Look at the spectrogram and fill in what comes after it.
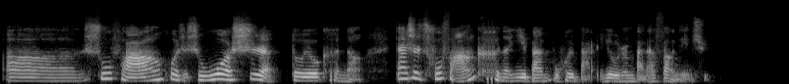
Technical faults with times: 0.00-7.89 Opus voice compression
3.32-3.36 repeated buffer
4.88-4.96 repeated buffer

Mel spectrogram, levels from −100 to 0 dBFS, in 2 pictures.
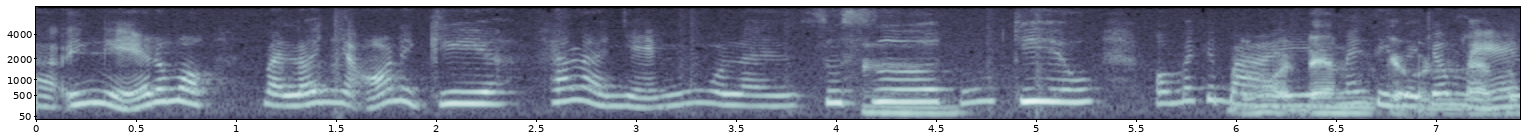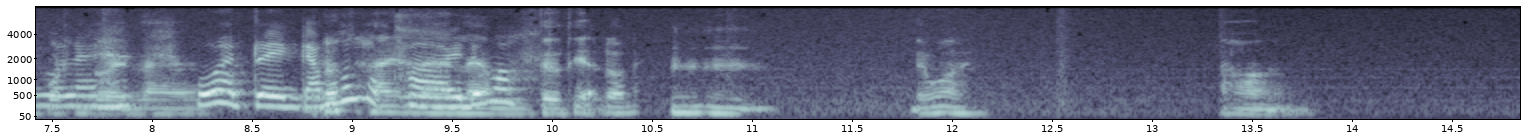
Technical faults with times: none

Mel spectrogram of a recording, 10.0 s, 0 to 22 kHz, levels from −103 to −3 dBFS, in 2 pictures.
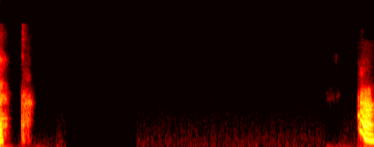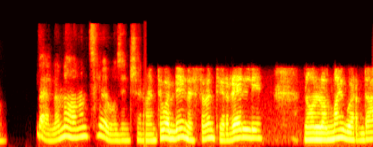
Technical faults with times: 0.87-1.82 rebuffering stall
6.91-9.97 input switched to a poorer device

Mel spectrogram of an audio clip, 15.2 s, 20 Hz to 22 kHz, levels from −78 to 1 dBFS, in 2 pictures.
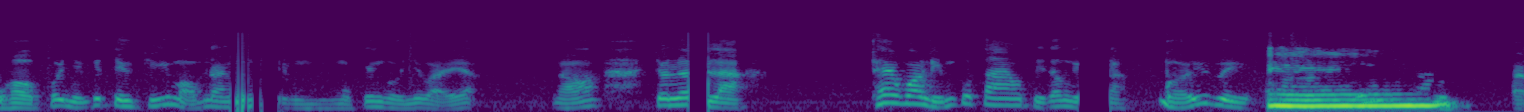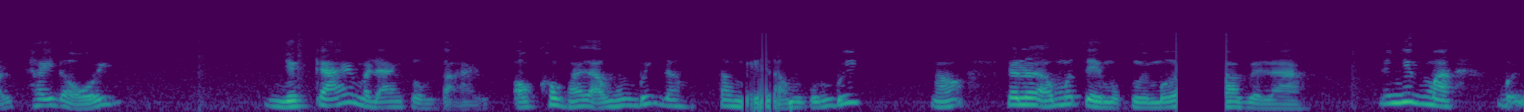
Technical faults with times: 1.15-1.48 packet loss on an ADPCM call
3.44-3.56 packet loss on an ADPCM call
5.39-5.59 packet loss on an ADPCM call
6.73-7.35 speech suppressed in double talk
11.33-11.58 packet loss on an ADPCM call
13.50-13.83 packet loss on an ADPCM call

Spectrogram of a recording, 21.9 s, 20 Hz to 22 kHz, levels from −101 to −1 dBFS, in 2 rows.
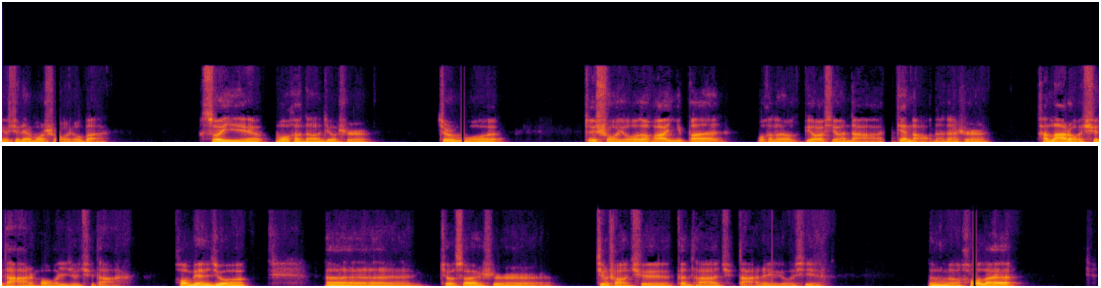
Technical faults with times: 0.53-0.58 gap between stream segments
4.59-4.62 gap between stream segments
12.62-12.67 gap between stream segments
18.66 gap between stream segments
20.67-20.71 gap between stream segments

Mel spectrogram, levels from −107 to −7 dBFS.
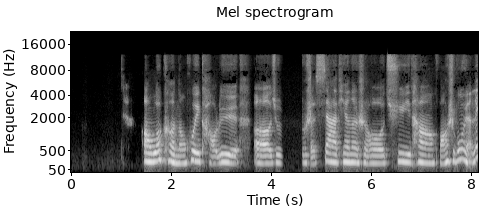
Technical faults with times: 4.15-4.63 call audio freeze
4.77-4.80 skip ahead
5.17-8.10 jitter buffer slow-down

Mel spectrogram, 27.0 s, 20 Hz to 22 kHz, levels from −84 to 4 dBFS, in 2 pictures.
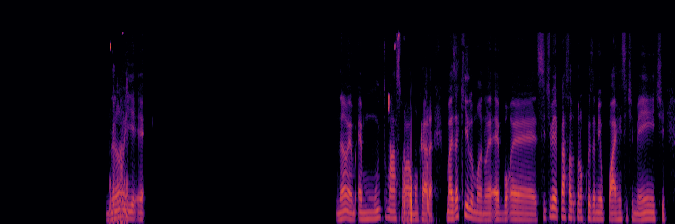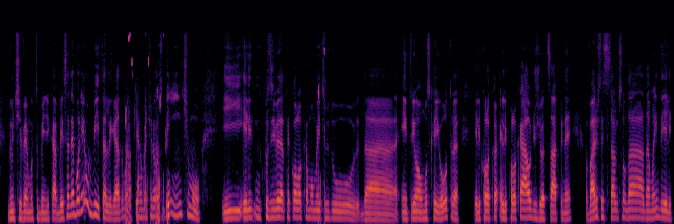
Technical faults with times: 2.19-2.58 DAB burbling
7.77-8.58 DAB burbling
15.91-16.90 DAB burbling
19.86-20.00 DAB burbling

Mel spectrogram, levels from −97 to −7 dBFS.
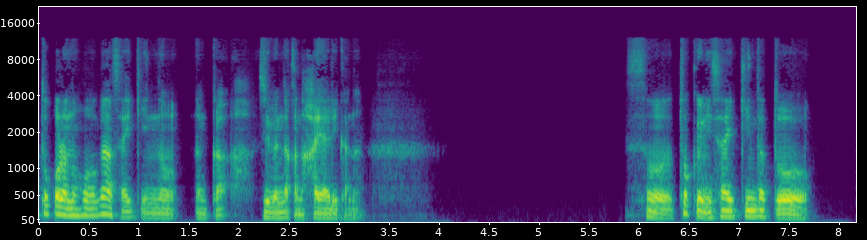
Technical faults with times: none

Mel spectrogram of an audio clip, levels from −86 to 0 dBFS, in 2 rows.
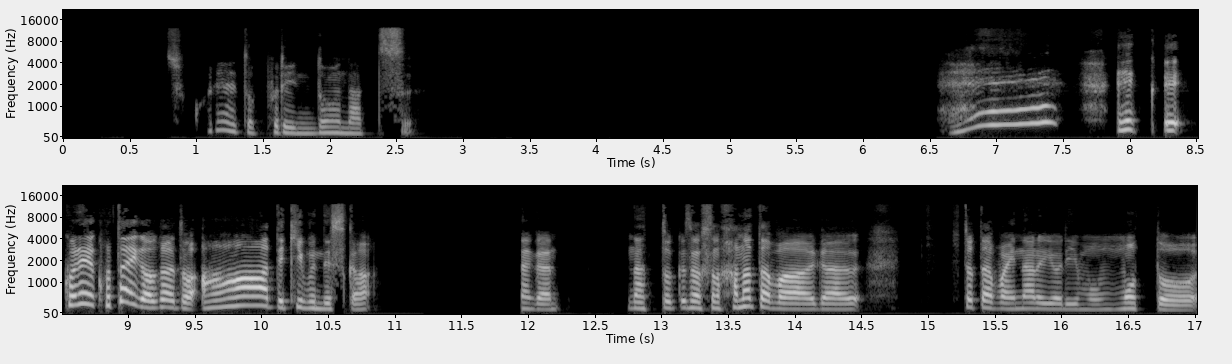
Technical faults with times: none

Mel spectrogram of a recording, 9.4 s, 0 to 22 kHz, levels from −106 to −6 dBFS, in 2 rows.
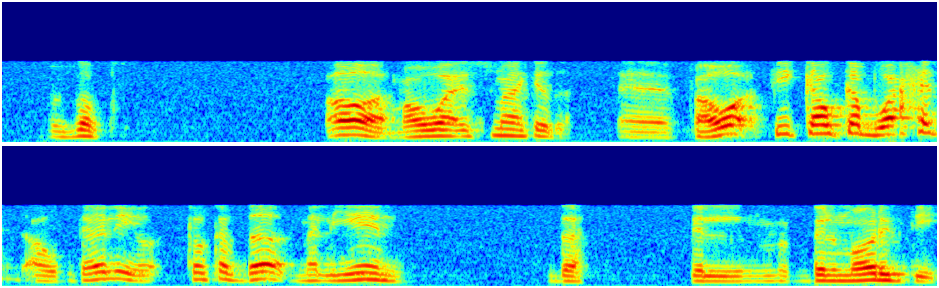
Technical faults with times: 0.00-9.35 low bit depth with dither
0.00-9.35 block size mismatch (truncated)

